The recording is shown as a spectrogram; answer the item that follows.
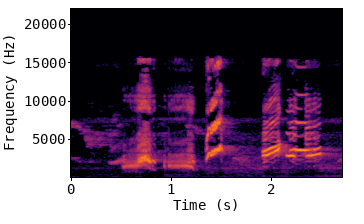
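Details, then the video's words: Oriental magpie-robin in lively gacor lure song with isian content: a drawn-out harsh buzzy rasp, then stacked sharp whistled notes and a rapid trilled whistling phrase. "PANCINGAN KACER LANGSUNG GREGET GACOR BONGKAR ISIAN"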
